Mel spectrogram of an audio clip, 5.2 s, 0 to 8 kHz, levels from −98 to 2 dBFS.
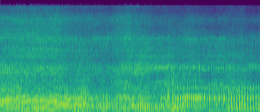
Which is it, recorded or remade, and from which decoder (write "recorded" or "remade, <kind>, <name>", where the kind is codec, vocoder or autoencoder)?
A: remade, codec, SNAC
